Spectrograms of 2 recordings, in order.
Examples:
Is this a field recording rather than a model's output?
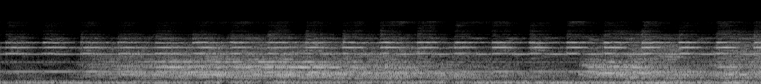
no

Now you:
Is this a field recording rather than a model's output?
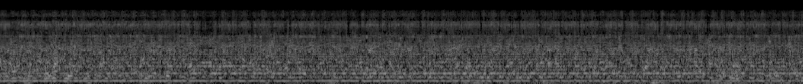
no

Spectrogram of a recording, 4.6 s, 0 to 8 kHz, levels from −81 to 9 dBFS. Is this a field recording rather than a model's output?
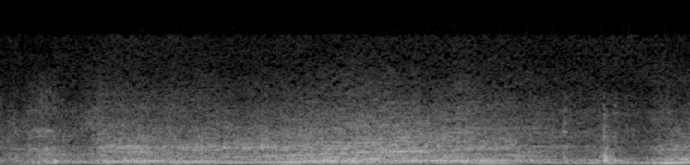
no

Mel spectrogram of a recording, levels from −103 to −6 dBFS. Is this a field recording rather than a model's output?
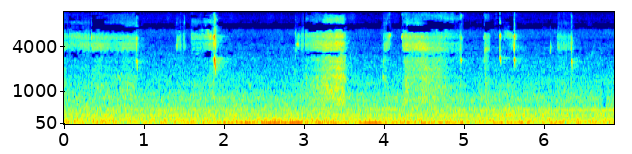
no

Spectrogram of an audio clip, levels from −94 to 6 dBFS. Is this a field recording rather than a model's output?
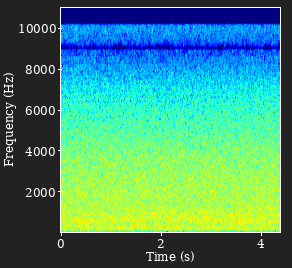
no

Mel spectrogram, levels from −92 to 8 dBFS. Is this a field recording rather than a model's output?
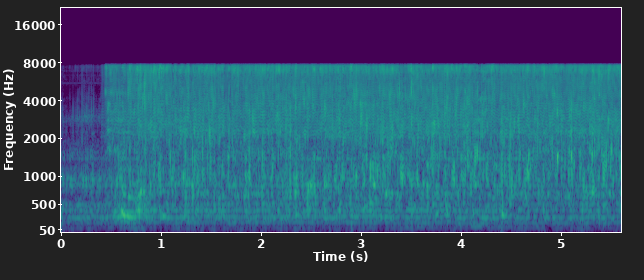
no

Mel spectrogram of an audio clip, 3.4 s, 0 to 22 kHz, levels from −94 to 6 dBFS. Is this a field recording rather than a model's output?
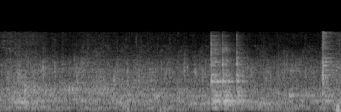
yes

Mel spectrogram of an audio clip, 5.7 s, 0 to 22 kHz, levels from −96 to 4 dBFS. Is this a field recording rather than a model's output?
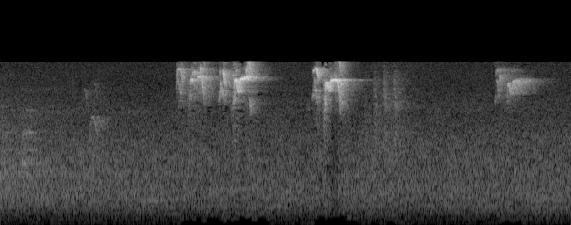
yes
